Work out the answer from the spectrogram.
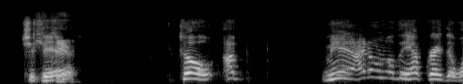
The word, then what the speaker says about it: Shakir: Shakur. Shakir.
